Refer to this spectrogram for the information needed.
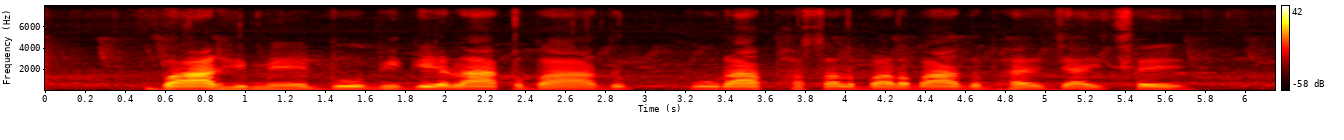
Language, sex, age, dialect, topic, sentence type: Maithili, female, 36-40, Eastern / Thethi, agriculture, statement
